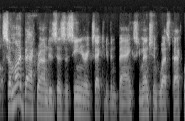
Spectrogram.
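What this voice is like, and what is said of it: American accent. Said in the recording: “you can probably tell from my accent, I'm originally from the States.”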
